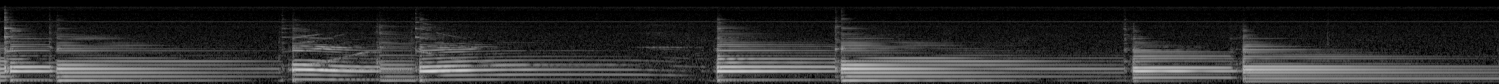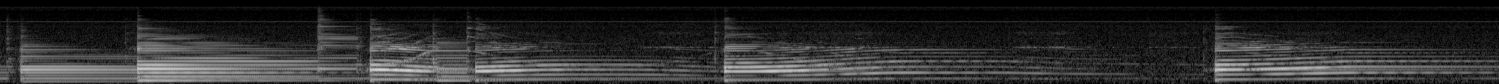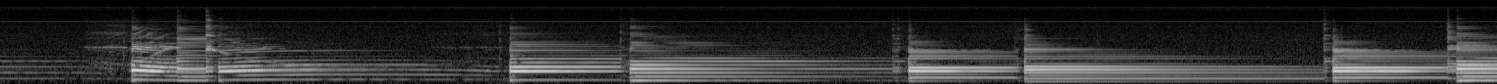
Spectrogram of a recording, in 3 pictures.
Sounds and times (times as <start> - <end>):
Guitar: 0.0 - 44.9.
